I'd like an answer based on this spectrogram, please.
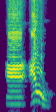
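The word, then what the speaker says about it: isle: এস কিন্তু কোন sound দেয়নি তারপরে দেখ তোমার আইল আইল আইস আইল আইল মানে হচ্ছে দুটো জমির মাছ দিয়ে যেটা হাটাহাটি করার জন্য থাকে সেটাকে বলা হচছে আই।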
